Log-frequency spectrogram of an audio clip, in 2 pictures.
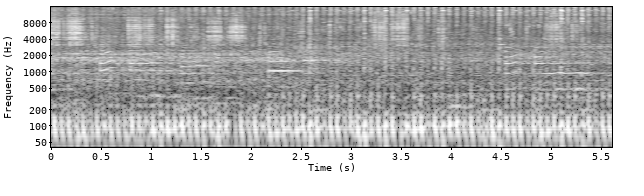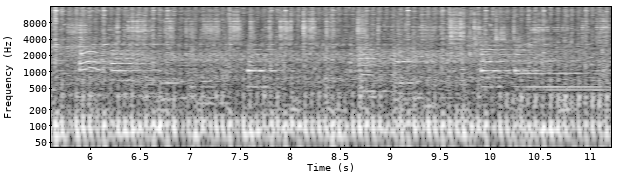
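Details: Honda Wave 125 S motorcycle with many loose parts, starting by kick start only. A small single idles at a steady beat with a loose, tinny clatter over it, from the muffler, which isn't properly bracketed, rattling.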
